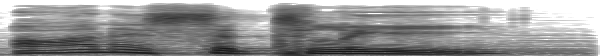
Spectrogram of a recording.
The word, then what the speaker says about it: honestly: 它的拼写是 honestly, but 它的拼写。和它的读音在口语中是不一样的，我们不会把它读成 honestly，读起来非常的费劲，我们把那个 t 直接省略掉，读成 honestly， honestly， honestly。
